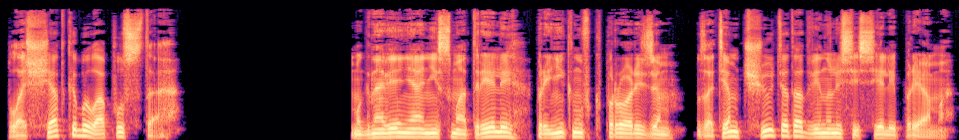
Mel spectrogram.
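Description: A man narrating an audiobook in a measured, even reading. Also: mid-range voice, dry recording, clean studio sound. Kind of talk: scripted narration.

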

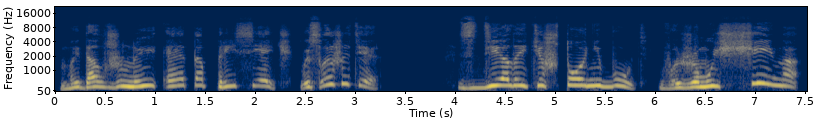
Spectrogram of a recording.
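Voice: medium pitch, lively intonation, a little slow, a little mellow, breathy edge, dry recording, clean studio sound. A reader voicing a frantic, tearful deceived wife who pleads breathlessly down the phone in an audiobook. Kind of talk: audiobook reading.

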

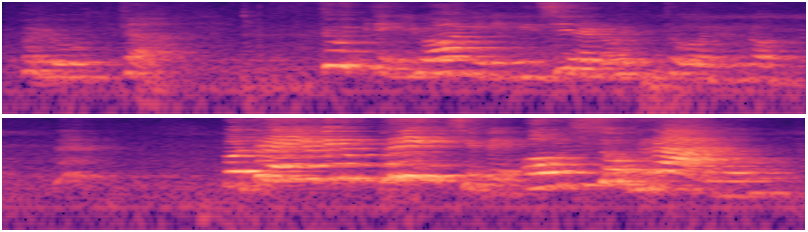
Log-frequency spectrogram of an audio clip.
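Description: Imperious high-pitched Queen Elizabeth I, echoing stage. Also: a bit bright, slight background noise, exaggerated voice. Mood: taunting, haughty. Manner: declamatory, drawn-out, scornful, swinging from brooding to cackling. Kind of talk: theatrical stage monologue. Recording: echoey, distant stage recording with music.

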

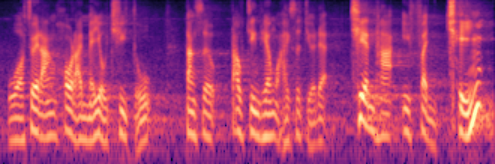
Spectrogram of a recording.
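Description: Animated older pastor in an echoing hall. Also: male voice, mid-range voice. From Malaysia. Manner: animated storytelling with sudden loud rises. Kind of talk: sermon, personal testimony. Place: church sanctuary. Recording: reverberant church hall.

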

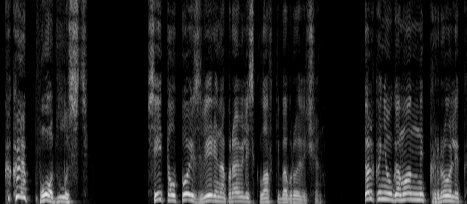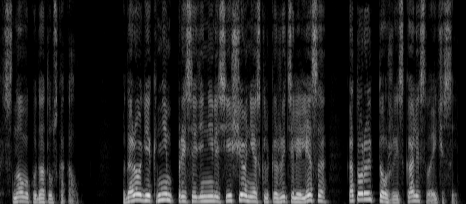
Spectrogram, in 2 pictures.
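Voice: medium pitch, a little fast, no room sound, studio quality. A narrator reading a children's fairy tale aloud and voicing every animal. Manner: expressive storytelling, does all voices. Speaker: audiobook narrator.

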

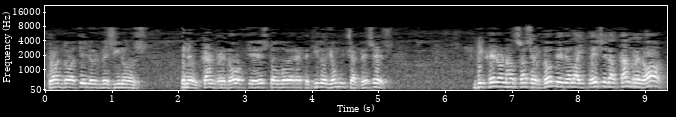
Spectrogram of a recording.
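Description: Fervent older man preaching, high-pitched voice. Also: steady tone, normal speed. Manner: fervent, rhetorical questions, swings between loud exhortation and hushed emphasis. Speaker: lay preacher. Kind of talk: impassioned home sermon. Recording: muffled, with faint background noise.

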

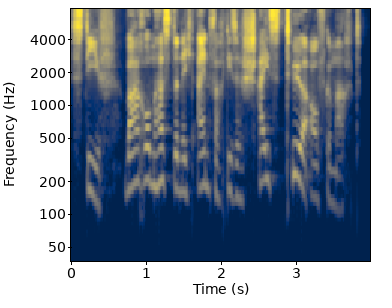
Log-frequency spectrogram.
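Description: A panicked young man pleads and shouts in a raised, higher voice, as a male narrator puts him on. He sounds desperate and frightened. He draws his words out slowly. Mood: angry.

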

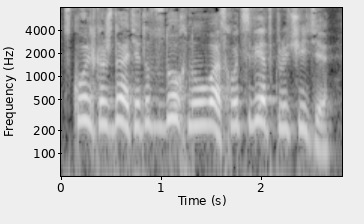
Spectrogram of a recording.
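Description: A man's voice: on the high side, brisk, mellow, close to an everyday voice. A man voicing a frightened, chatty schoolgirl who squeals and pleads breathlessly. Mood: panicked.

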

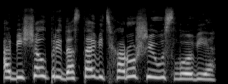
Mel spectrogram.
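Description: A woman voicing an excitable fifteen-year-old girl who gushes about medicine in a rapid, eager chatter. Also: high voice, dry recording, clean studio sound, voice pushed up, close to an everyday voice. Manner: rapid, gushing, breathless enthusiasm.

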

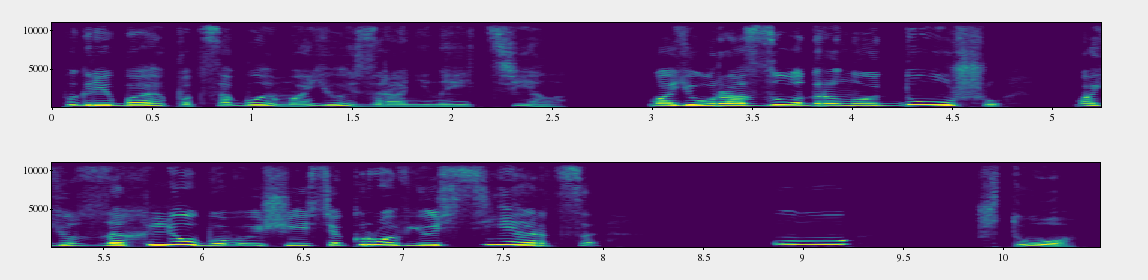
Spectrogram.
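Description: A woman narrating a first-person audiobook in a lively, ironic storytelling manner, recorded on a close studio mic. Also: high voice, a little slow, dry recording.

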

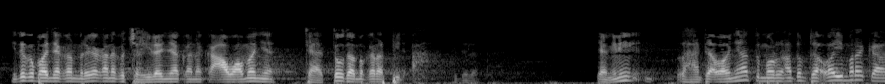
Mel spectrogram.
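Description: Preacher man in an echoing hall. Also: mid-range voice. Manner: lively, acts out short everyday dialogues, frequent Arabic phrases. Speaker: Islamic preacher answering questions. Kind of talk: lecture-style Q&A sermon. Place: large hall at a study gathering. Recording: dull lo-fi sound, long hall reverb.

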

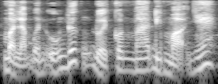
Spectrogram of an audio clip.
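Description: A man's voice: medium pitch, very animated, brisk, natural voice. A man voicing a timid, frightened young servant girl in an audiobook ghost story. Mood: pleading.

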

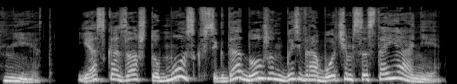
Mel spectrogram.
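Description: A woman's voice: mid-range voice, sing-song, unhurried, dark tone, breathy edge, pitched above the performer's own voice. A woman voicing a brusque, sarcastic young man who talks in short, curt phrases.

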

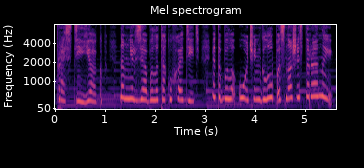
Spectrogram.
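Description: A woman's voice: extremely high pitch, very animated, measured pace, soft background music, voice pushed up, exaggerated voice. A woman voicing a frightened, bossy young girl who calls out urgently in a children's storybook. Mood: apologetic. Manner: pleading, urgent shouts.

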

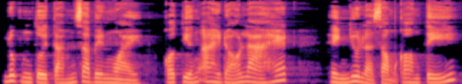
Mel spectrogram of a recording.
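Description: A woman's voice: fairly low pitch, normal speed. A woman narrating a first-person love story in a chatty way, talking to her listeners. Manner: warm, chatty, addresses listeners.

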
